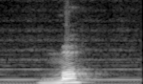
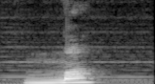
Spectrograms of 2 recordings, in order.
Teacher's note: So without tone, it is a very soft neutral tone, ma. Very soft, ma.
